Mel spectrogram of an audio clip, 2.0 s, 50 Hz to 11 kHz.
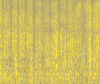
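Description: Faint rubbing of a wad of wet, crumpled aluminium foil scrubbed back and forth over the rusty chrome fender of a 1968 Honda CB350, working the rust off the plating.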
